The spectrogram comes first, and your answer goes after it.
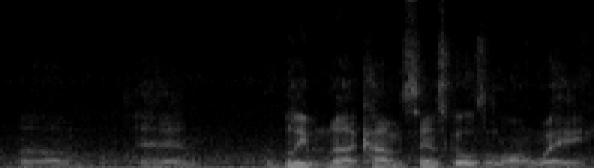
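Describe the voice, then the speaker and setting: A man talks at a moderate pace with an American accent. There is audible room echo and noticeable background noise. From Boston, Massachusetts. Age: 60s. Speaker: security guard and vlogger. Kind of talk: casual live-stream chat. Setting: guard shack on night shift. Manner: halting with many fillers.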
